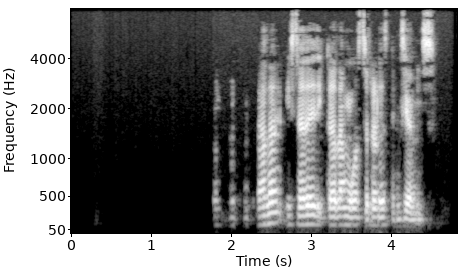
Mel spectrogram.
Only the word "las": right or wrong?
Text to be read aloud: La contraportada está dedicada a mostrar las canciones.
right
